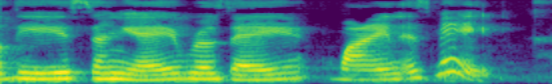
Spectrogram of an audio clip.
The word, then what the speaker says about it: saignée: So saignée, it rhymes with beignet, like the donuts.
